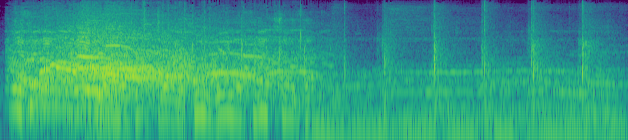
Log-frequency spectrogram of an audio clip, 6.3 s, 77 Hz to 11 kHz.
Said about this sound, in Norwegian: I Sarajevo sentrum feirer publikum at Edin Dzeko har banka inn 1-0 mot Iran på storskjermen.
